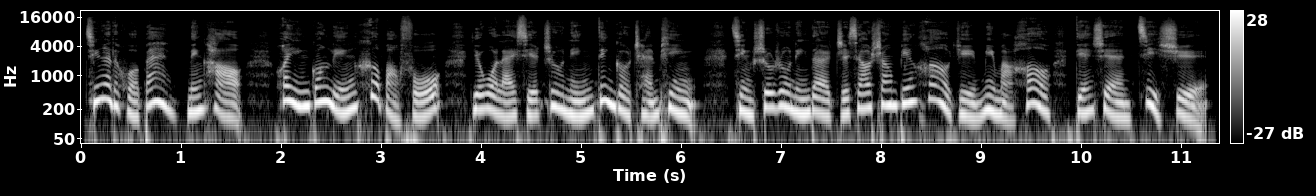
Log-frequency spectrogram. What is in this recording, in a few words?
Mandarin Taiwan voice-over female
